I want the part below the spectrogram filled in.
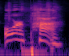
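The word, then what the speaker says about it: Orpah: It's not Oprah. Yeah, it's not Oprah. No, it's Orpa. Ora.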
